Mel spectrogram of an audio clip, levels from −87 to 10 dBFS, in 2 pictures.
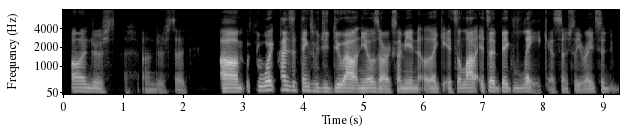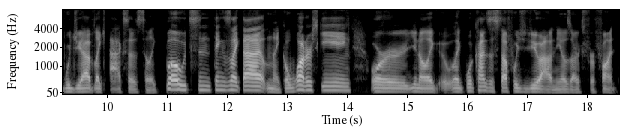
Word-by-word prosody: Unders 110 Hz, -6 st, -3 dB, 0.5 s
understood. 85 Hz, -1 st, -15 dB, 0.6 s
Um, 115 Hz, -1 st, +9 dB, 0.2 s
so, 145 Hz, -, -7 dB
what 155 Hz, +3 st, +3 dB
kinds 160 Hz, -3 st, +2 dB
of 135 Hz, -4 st, -7 dB
things 135 Hz, -3 st, -3 dB
would 110 Hz, -2 st, -8 dB
you 110 Hz, -1 st, -5 dB
do 115 Hz, +3 st, +1 dB
out 110 Hz, -1 st, +8 dB
in 100 Hz, -, -5 dB
the 105 Hz, 0 st, 0 dB
Ozarks? 100 Hz, -6 st, -1 dB
I 95 Hz, -, -3 dB
mean, 100 Hz, -1 st, -2 dB
like, 100 Hz, -3 st, -3 dB
it's 110 Hz, +1 st, -7 dB
a 110 Hz, -, -2 dB
lot 110 Hz, 0 st, +4 dB
it's 120 Hz, -1 st, -6 dB
a 120 Hz, -2 st, +3 dB
big 110 Hz, +1 st, -2 dB
lake, 105 Hz, -7 st, -4 dB
essentially, 90 Hz, 0 st, -10 dB
right, 95 Hz, +2 st, -6 dB
so, 105 Hz, -, -9 dB
d 95 Hz, -, -13 dB
would 105 Hz, -2 st, -7 dB
you 105 Hz, 0 st, -1 dB
have, 105 Hz, -1 st, +1 dB
like, 100 Hz, -2 st, -4 dB
access 85 Hz, 0 st, -8 dB
to, -, -, -11 dB
like, 80 Hz, +2 st, -12 dB
boats 170 Hz, -4 st, +4 dB
and 150 Hz, -2 st, -9 dB
things 155 Hz, -2 st, -6 dB
like 155 Hz, -3 st, +1 dB
that 145 Hz, -2 st, +7 dB
and, 105 Hz, -, -9 dB
like, 90 Hz, -2 st, -8 dB
go 105 Hz, -, -5 dB
water 155 Hz, +6 st, +5 dB
skiing? 140 Hz, -2 st, -4 dB, 0.3 s
Or, 110 Hz, -2 st, -1 dB
you 115 Hz, +3 st, -8 dB
know, 100 Hz, -1 st, -1 dB
like 100 Hz, -1 st, -3 dB
like, 110 Hz, -1 st, -6 dB
uh, -, -, -38 dB
what 125 Hz, 0 st, -7 dB
kinds 135 Hz, -3 st, 0 dB
of 110 Hz, -, -9 dB
stuff 115 Hz, +3 st, -1 dB
would 110 Hz, -3 st, -7 dB
you 100 Hz, +2 st, -5 dB
do 105 Hz, -, +1 dB
out 90 Hz, 0 st, 0 dB
in 80 Hz, -, -14 dB
the 90 Hz, +1 st, -9 dB
Ozarks 90 Hz, -2 st, -9 dB
for -, -, -14 dB
fun? -, -, -5 dB
110 Hz, 210 wpm, -23 LUFS, 100-125 Hz, 0.6 s, Um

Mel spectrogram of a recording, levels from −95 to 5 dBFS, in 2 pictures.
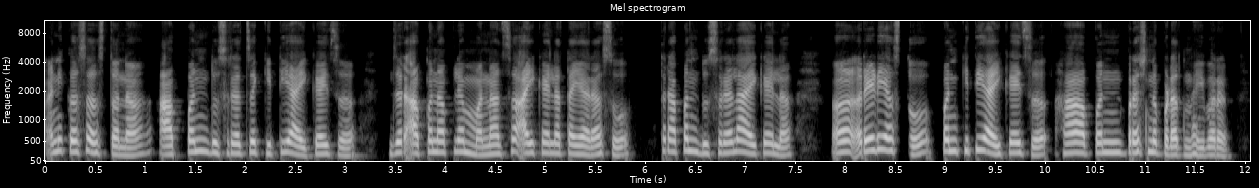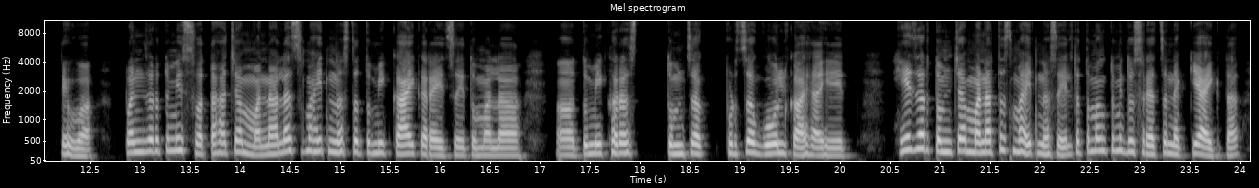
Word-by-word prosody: आणि 255 Hz, +5 st, -2 dB
कसं 255 Hz, 0 st, +2 dB
असतं 205 Hz, -5 st, -2 dB
ना, 175 Hz, +2 st, 0 dB, 0.2 s
आपण 255 Hz, +8 st, +1 dB
दुसऱ्याचं 230 Hz, 0 st, -1 dB
किती 235 Hz, +4 st, -3 dB
ऐकायचं, 190 Hz, -2 st, 0 dB, 0.4 s
जर 240 Hz, -, +2 dB
आपण 235 Hz, +4 st, +2 dB
आपल्या 250 Hz, +1 st, 0 dB
मनाचं 205 Hz, +3 st, -1 dB
ऐकायला 230 Hz, -1 st, +2 dB
तयार 200 Hz, -3 st, +2 dB
असो, 185 Hz, -3 st, -2 dB, 0.3 s
तर 275 Hz, -, -3 dB
आपण 265 Hz, +1 st, +1 dB
दुसऱ्याला 230 Hz, +4 st, 0 dB
ऐकायला 210 Hz, -4 st, 0 dB, 0.4 s
अ, -, -, 0 dB, 0.2 s
रेडी 290 Hz, +4 st, +4 dB
असतो. 255 Hz, -9 st, 0 dB, 0.3 s
पण 270 Hz, 0 st, +2 dB
किती 285 Hz, +2 st, -2 dB
ऐकायचं 215 Hz, -4 st, +2 dB, 0.2 s
हा 230 Hz, +1 st, +5 dB
पण 230 Hz, +1 st, +1 dB, 0.2 s
प्रश्न 245 Hz, +2 st, +1 dB
पडत 185 Hz, -1 st, +2 dB
नाही 175 Hz, -1 st, -3 dB
बरं 180 Hz, -2 st, 0 dB, 0.4 s
तेव्हा. 165 Hz, -6 st, 0 dB, 0.4 s
पण 240 Hz, +1 st, +1 dB
जर 270 Hz, +1 st, +1 dB
तुम्ही 285 Hz, +1 st, 0 dB
स्वतःच्या 230 Hz, 0 st, -2 dB
मनालाच 210 Hz, +6 st, +1 dB
माहीत 265 Hz, -1 st, -1 dB
नसतं 255 Hz, 0 st, 0 dB
तुम्ही 230 Hz, 0 st, -1 dB
काय 210 Hz, 0 st, +5 dB
करायचं 180 Hz, -3 st, 0 dB
आहे 175 Hz, -, -3 dB
तुम्हाला, 175 Hz, 0 st, 0 dB, 0.4 s
अ, 185 Hz, 0 st, 0 dB
तुम्ही 215 Hz, +1 st, +1 dB
खरंच 225 Hz, -1 st, +2 dB, 0.3 s
तुमचं 210 Hz, 0 st, +2 dB, 0.3 s
पुढचं 220 Hz, +1 st, +2 dB
गोल 220 Hz, +2 st, +4 dB
काय 185 Hz, +1 st, +3 dB
आहेत, 170 Hz, -1 st, -1 dB, 0.6 s
हे 300 Hz, +2 st, +3 dB
जर 330 Hz, 0 st, +3 dB
तुमच्या 255 Hz, +1 st, +3 dB
मनातच 245 Hz, +4 st, +2 dB
माहीत 225 Hz, -4 st, +1 dB
नसेल, 195 Hz, -2 st, -1 dB
तिथं 245 Hz, +3 st, -3 dB
मग 280 Hz, 0 st, 0 dB
तुम्ही 285 Hz, -2 st, -2 dB
दुसऱ्याचं 230 Hz, -3 st, 0 dB
नक्की 195 Hz, +2 st, -1 dB
ऐकता 170 Hz, -1 st, +1 dB
220 Hz, 160 wpm, -23 LUFS, 195-250 Hz, 0.6 s, हा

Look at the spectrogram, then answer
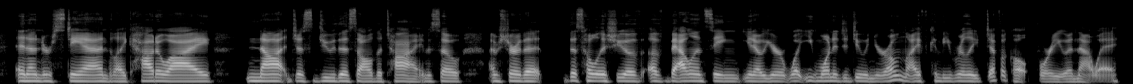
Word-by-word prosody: and 160 Hz, -1 st, +3 dB
understand, 150 Hz, -1 st, +2 dB
like, 140 Hz, -1 st, -2 dB
"How 160 Hz, -1 st, +2 dB
do 160 Hz, -1 st, +2 dB
I 145 Hz, 0 st, +5 dB, 0.4 s
not 160 Hz, -1 st, +4 dB
just 155 Hz, -3 st, -4 dB
do 155 Hz, +1 st, -3 dB
this 150 Hz, -3 st, 0 dB
all 135 Hz, 0 st, +1 dB
the 140 Hz, -, -4 dB
time?" 140 Hz, 0 st, 0 dB
So, 140 Hz, 0 st, -1 dB, 0.3 s
I'm 150 Hz, -, -3 dB
sure 155 Hz, +3 st, +2 dB
that 150 Hz, -1 st, +2 dB, 0.2 s
this 175 Hz, -1 st, -2 dB
whole 165 Hz, -2 st, +2 dB
issue 155 Hz, +1 st, 0 dB
of 150 Hz, -2 st, 0 dB
of 155 Hz, -2 st, -2 dB
balancing, 155 Hz, -2 st, +2 dB
you 150 Hz, 0 st, -2 dB
know, 145 Hz, -, +2 dB
your 140 Hz, 0 st, -1 dB
what 155 Hz, +2 st, -2 dB
you 165 Hz, 0 st, -7 dB
wanted 160 Hz, -1 st, -1 dB
to 150 Hz, -, -7 dB
do 155 Hz, +2 st, -3 dB
in 145 Hz, -, -4 dB
your 140 Hz, +2 st, -3 dB
own 210 Hz, -, 0 dB
life 150 Hz, -3 st, -3 dB
can 160 Hz, -, -9 dB
be 150 Hz, 0 st, -6 dB
really 150 Hz, -1 st, -2 dB
difficult -, -, -4 dB
for 130 Hz, -1 st, -4 dB
you 125 Hz, -1 st, -4 dB
in 130 Hz, 0 st, -5 dB
that 135 Hz, -, -3 dB
way. 360 Hz, 0 st, -4 dB
150 Hz, 235 wpm, -24 LUFS, 140-160 Hz, 0.4 s, I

